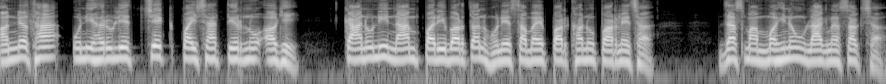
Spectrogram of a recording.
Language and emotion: Nepali, neutral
